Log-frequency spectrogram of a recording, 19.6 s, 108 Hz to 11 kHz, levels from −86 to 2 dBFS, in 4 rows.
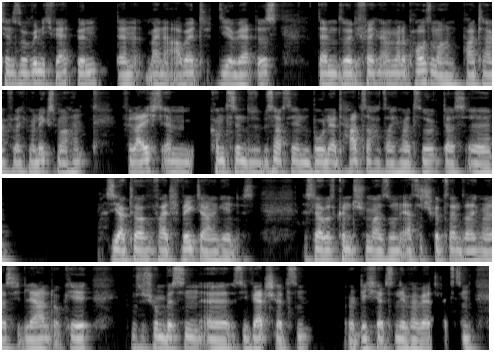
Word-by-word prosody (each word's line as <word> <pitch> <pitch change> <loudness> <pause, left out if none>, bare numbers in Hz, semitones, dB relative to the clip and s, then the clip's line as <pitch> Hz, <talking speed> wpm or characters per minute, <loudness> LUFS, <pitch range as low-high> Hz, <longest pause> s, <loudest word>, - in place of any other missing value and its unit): so 115 0 -1
wenig 120 -2 +1
wert 110 +3 -1
bin, 120 +3 -2
dann 105 +1 -2
meine 105 -2 -3
Arbeit 115 +4 -1
dir 110 -1 0
wert 105 0 +1
ist, 115 +1 0 0.3
dann 110 -1 +1
sollte 110 0 +3
ich - - -3
vielleicht 115 +1 +1
einfach 110 0 -2
mal 115 - 0
'ne 115 - 0
Pause 125 0 +1
machen, 100 -2 0
paar 105 +1 -1
Tage 105 -1 -2
vielleicht 100 -1 -4
mal 100 - -2
nix 110 0 0
machen.“ 105 +2 -3 0.3
Vielleicht, 110 +2 +3
ähm, 110 -1 -2 0.2
kommt's 115 -4 0
denn 115 -1 +2
so 105 -1 -3
bisschen 105 +3 +1
auf 115 - -2
den 105 -3 -1
Boden 110 +1 +1
der 105 - +2
Tatsache, 110 +1 -2
sage 100 0 -2
ich 100 - -1
mal 100 -1 0
zurück, 110 +2 -2
dass, 100 0 -1
äh, 95 -1 +1 1.0
sie - - +4
aktuell 105 +2 +4
aufm 105 0 -4
falschen 100 -1 0
Weg 115 0 +5
dahin 95 -3 +2
gehend 95 0 -1
ist. 100 +1 -11 0.5
Ich 100 - -3
glaube, 110 -1 +4
es 105 - -2
könnte 110 -3 0
schon 110 +2 -2
mal 105 -1 +2
so 105 - 0
ein 105 - 0
1. 105 +1 -1
Schritt 100 0 -1
sein, 105 -1 -1
sage 100 0 +1
ich - - -2
mal, 100 - +1
dass 100 0 +2
sie 90 - -7
lernt: 100 +2 +2
„Okay, 105 -1 +1 0.4
muss 115 -2 -8
ich 110 - -3
schon 115 +1 +1
bisschen, 110 0 +3
äh, 100 -2 +2
sie 100 0 +1
wertschätzen, 110 +1 +2 0.3
oder 95 - -3
dich 100 +1 0
schätzen 95 +2 0
in 95 - +4
dem - - 0
Fall 95 -1 +2
wertschätzen, 95 +1 -2
105 Hz, 250 wpm, -27 LUFS, 100-110 Hz, 1.0 s, Weg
